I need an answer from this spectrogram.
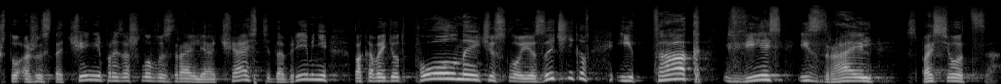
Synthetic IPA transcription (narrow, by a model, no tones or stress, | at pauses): ʂt̪o̞ʔɐʐɨst̪ɐt͡ɕenʲɪjəpɾəɪzɐʂlˠo̞vɨzɾaɪlʲɪɐt͡ɕæsʲtʲɪd̪ɐvɾʲemʲɪnʲɪpɐkavɐjdʲo̞t̪pʰo̞lˠnəjət͡ɕɪslˠo̞jɪzɨt͡ɕnʲɪkəfit̪akvʲesʲɪzɾaɪlʲ | spɐsʲo̞t̪sə̥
